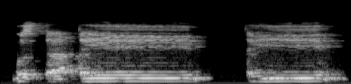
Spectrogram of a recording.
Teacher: Ya, dia terlalu menekan tengah-tengah lisannya. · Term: takalluf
